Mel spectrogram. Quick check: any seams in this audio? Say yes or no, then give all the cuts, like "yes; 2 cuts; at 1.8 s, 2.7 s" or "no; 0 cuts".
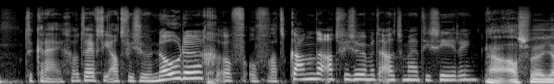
no; 0 cuts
